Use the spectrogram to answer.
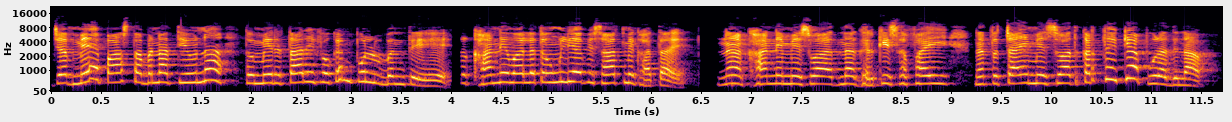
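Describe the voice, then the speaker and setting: Performer doing a shrill, bossy grown daughter, nagging and scolding, comic family skit. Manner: scolding, complaining.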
